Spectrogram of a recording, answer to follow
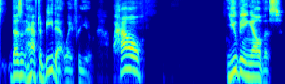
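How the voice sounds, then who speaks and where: Interviewer guy, upbeat and encouraging, average pitch, casual talk. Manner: enthusiastic, encouraging. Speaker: interviewer host.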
